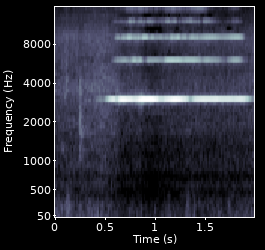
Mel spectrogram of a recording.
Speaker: Like that noise is a classic wear indicator noise. So, the brake pads on some vehicles have wear indicators, and that is what's making the noise on this car.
